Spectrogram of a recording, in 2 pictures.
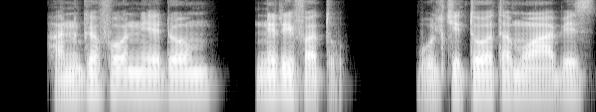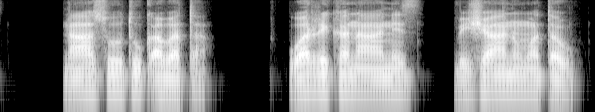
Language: Oromo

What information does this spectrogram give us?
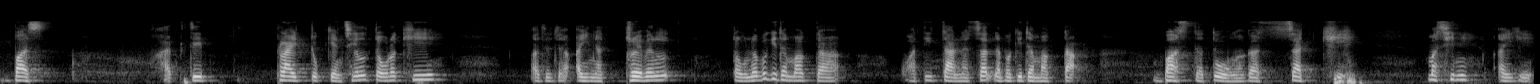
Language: Manipuri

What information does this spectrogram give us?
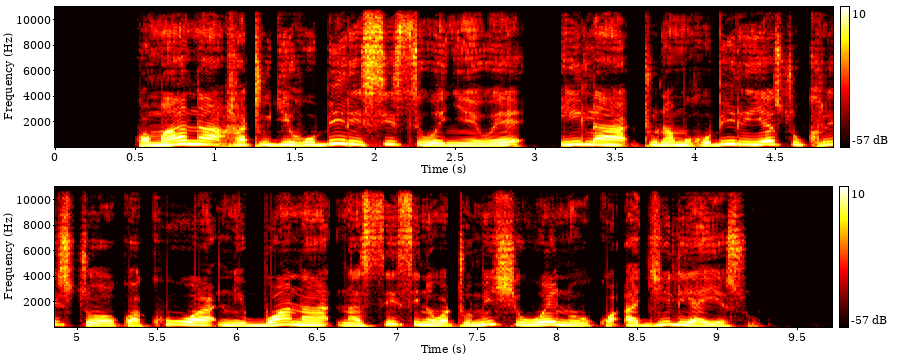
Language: Swahili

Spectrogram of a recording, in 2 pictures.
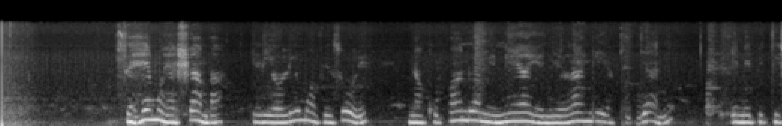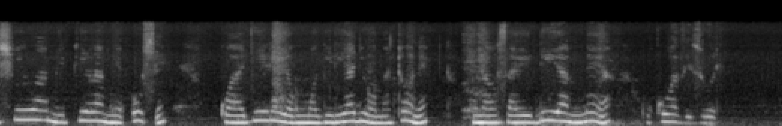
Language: Swahili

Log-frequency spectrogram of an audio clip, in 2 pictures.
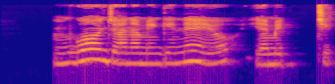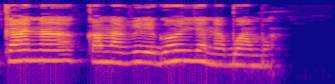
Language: Swahili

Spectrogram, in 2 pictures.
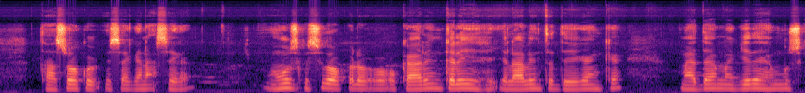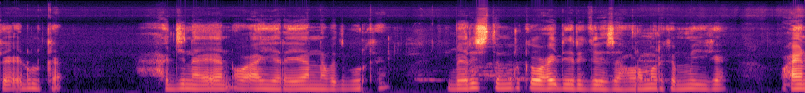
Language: Somali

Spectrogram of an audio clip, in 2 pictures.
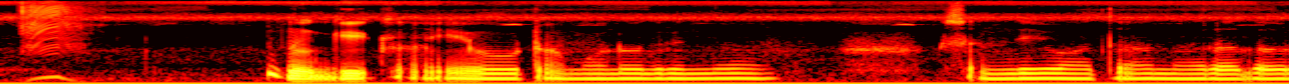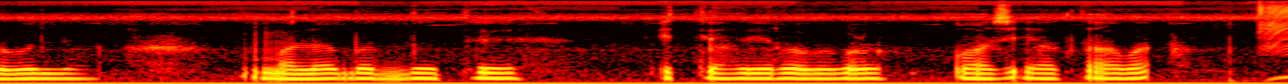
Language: Kannada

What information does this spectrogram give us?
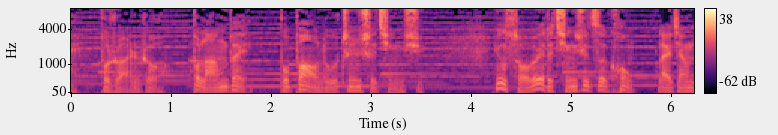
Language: Chinese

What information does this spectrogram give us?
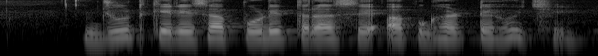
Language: Magahi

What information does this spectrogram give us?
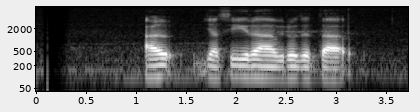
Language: Sinhala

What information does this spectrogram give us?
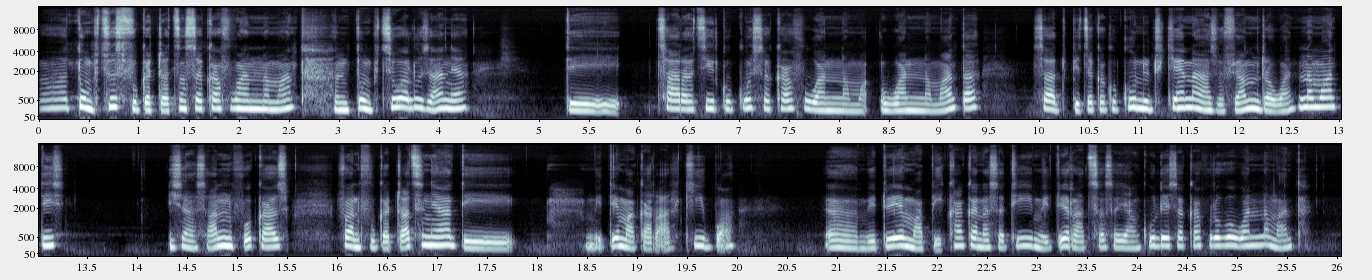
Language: Malagasy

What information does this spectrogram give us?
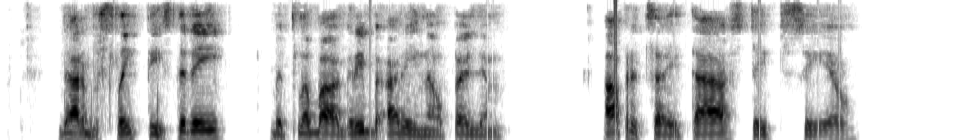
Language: Latvian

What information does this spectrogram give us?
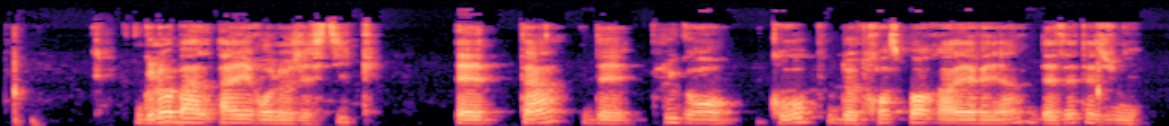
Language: French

